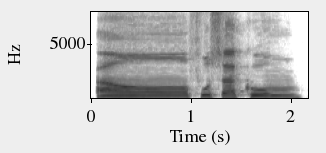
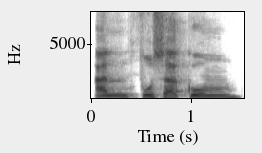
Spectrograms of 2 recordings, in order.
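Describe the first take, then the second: First: The n is hidden with a nasal sound. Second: The n is pronounced clearly and fully. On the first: The speaker calls it right. "Harus dibaca dengan ikhfa" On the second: The speaker calls it wrong. "Tetapi dia baca dengan anfusakum"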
